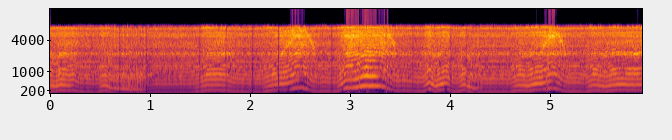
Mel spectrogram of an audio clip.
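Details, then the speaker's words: HPI Firestorm 1/10 nitro stadium truck, previously seized engine rebuilt and refitted, after preheat: high buzzy engine revving up and down smoothly with clean even pulls and no misses; runs well with good compression, pinion gear destroyed during warm-up. "well Happy Days okay well that was a real slug although eventually managed to get the engine up and running"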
